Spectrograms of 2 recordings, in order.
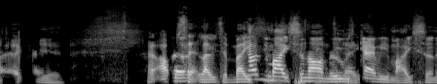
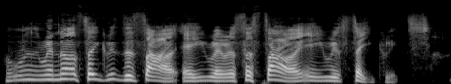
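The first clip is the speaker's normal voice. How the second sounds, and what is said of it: Imitates another person's voice. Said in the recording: “Who was that? Larry Grayson. ... That's ... Mason accent.”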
